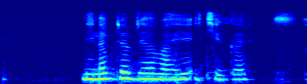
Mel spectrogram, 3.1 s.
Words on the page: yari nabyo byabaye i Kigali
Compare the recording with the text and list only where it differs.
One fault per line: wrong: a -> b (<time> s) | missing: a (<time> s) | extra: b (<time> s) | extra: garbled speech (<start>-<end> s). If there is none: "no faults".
wrong: yari -> ni (0.8 s)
